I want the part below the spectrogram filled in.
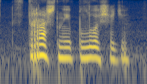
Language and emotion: Russian, angry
